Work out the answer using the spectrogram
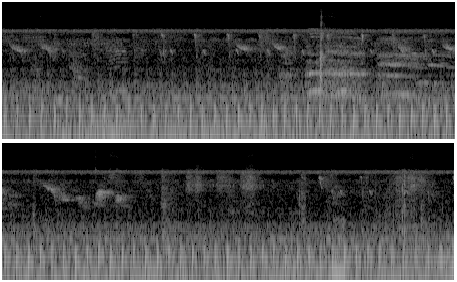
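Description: Faint birds chirping and calling: many short, quick chirps throughout, and a longer pitched call just after a single sharp click about four seconds in, over a steady low hum.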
